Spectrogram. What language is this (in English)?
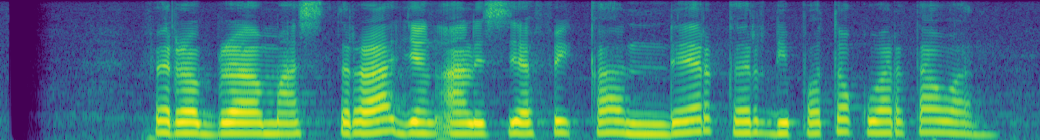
Sundanese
